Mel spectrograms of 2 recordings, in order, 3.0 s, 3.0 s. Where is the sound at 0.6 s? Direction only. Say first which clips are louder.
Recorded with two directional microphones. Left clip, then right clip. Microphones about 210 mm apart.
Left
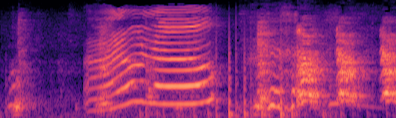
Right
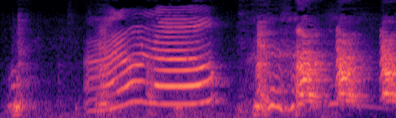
Left 5 dB; 40° right (ahead or behind).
